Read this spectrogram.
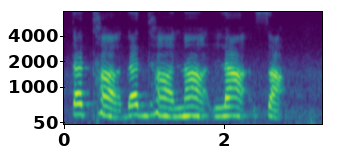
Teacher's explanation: దంతాల సహాయంతో పలుకబడే అక్షరాలు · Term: దంత్యాలు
